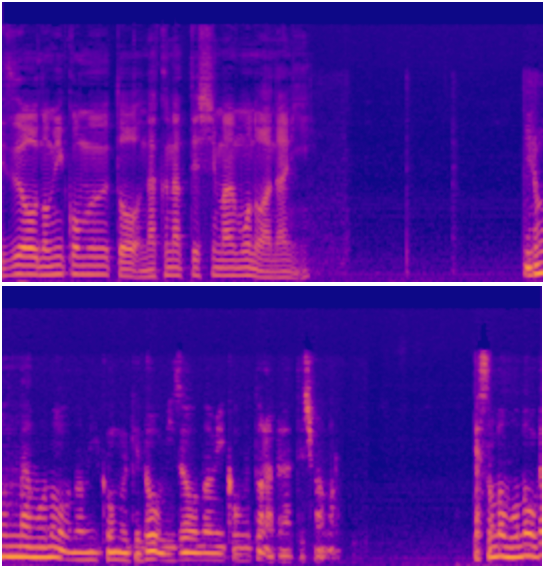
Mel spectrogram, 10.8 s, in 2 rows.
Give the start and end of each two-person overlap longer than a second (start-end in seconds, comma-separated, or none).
none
